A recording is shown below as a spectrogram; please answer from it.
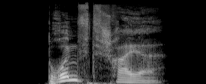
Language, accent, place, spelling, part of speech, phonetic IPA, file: German, Germany, Berlin, Brunftschreie, noun, [ˈbʁʊnftˌʃʁaɪ̯ə], De-Brunftschreie.ogg
- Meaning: nominative/accusative/genitive plural of Brunftschrei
